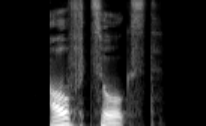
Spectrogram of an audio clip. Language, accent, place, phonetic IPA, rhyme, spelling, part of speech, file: German, Germany, Berlin, [ˈaʊ̯fˌt͡soːkst], -aʊ̯ft͡soːkst, aufzogst, verb, De-aufzogst.ogg
- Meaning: second-person singular dependent preterite of aufziehen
